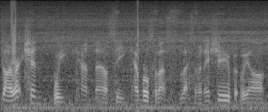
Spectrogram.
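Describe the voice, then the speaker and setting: A low male voice speaks as a pilot over the radio, running through clipped calls and checks. He is on a headset in a small aircraft, with clear engine noise around him. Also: fairly quick. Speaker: student pilot. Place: small microlight aircraft cockpit in flight. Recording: engine-noisy cockpit intercom. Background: aircraft engine drone.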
